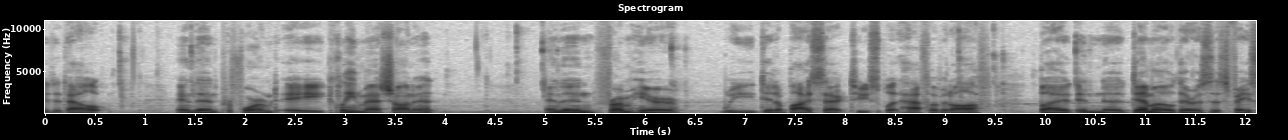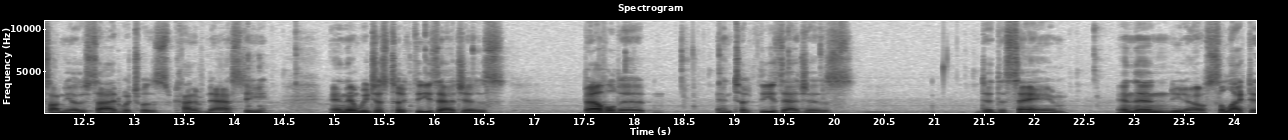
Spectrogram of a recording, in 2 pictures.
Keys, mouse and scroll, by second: 0.5 click, 0.7 Tab, 0.9 middle click, 1.4 middle click, 1.4 q, 2.6-5.0 drag, 4.3 middle click, 5.0 alt+x, 6.2 d, 7.1 click, 7.9 click, 8.3 middle click, 9.1 Tab, 9.5 3, 9.7 click, 10.3 x, 10.8 click, 11.2 middle click, 12.6-14.3 middle drag, 14.1 2, 14.3 click, 15.8 shift+click, 16.3 ctrl+b, 17.0-17.6 scroll up 7, 17.6 click, 17.9 Tab, 18.3 Tab, 18.6 click, 19.1 click, 19.8 ctrl+b, 20.9-21.3 scroll down 1, 21.3 click, 22.3 click, 22.9 ctrl+click, 23.6 ctrl+click.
